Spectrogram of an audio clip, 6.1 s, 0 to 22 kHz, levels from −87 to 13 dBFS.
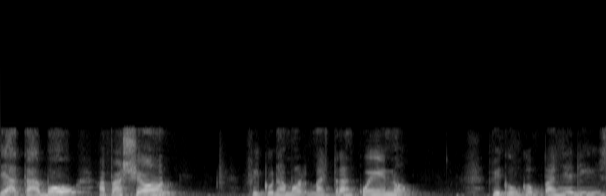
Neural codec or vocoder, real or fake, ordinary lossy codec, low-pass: codec, 16 kHz, 6 kbps, DAC; fake; none; none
